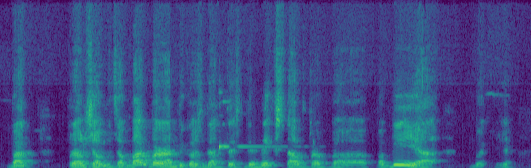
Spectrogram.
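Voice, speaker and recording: A man from the Western Visayas, a radio guest explaining things in a halting way with many pauses and fillers. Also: medium pitch, darkish tone, a little hiss or hum. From Western Visayas, Philippines.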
